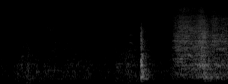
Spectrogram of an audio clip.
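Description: Quiet room with a short knock about a second and a half in, then a rubbing rustle near the end as a person takes hold of a desk chair.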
